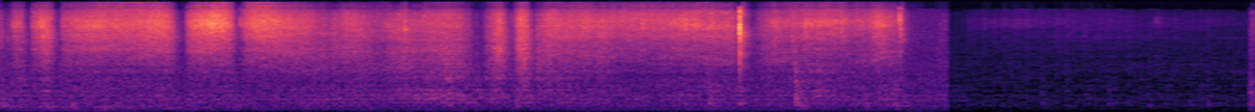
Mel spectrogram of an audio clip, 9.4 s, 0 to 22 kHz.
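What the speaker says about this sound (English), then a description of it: "I'm going to step it up one more to 600 grit." Hand sanding with 600 grit sandpaper along the edge of a ten-string classical guitar: steady, close rubbing strokes for about seven seconds, then an abrupt stop into near silence.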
